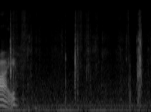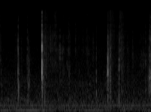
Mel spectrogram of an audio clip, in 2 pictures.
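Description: Playing cards shuffle and tap softly between hands.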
